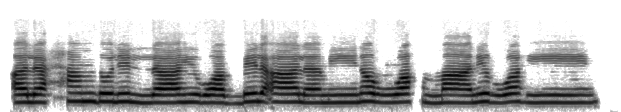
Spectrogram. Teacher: نون کو را میں ملا کے پڑھیں گے اور الف اور لام دونوں نہیں پڑھا جائے گا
